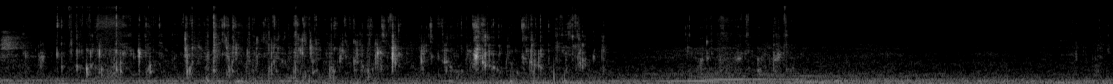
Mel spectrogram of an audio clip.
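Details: A male mini pig chews food noisily, with wet, crunchy smacking bursts fading into quieter munching; he stops when it tastes good.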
